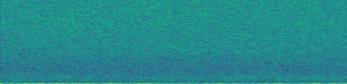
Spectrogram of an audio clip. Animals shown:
forest ambience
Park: Acadia National Park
